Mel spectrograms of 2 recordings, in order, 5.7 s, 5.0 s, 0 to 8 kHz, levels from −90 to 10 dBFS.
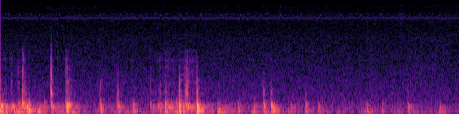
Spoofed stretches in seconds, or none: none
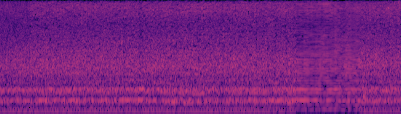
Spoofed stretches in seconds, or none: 3.7-4.5 (vocoder, HiFi-GAN)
